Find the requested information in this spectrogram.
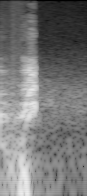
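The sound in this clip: A dog gives a single short, fairly loud bark, followed by near silence.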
